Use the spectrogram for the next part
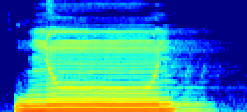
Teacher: the tip of the tongue and it will go connect to the gum of the two top front teeth from the internal side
